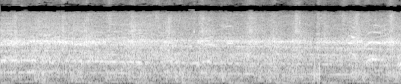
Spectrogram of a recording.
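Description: Deca Dance fairground thrill ride running at speed: a steady mechanical rumble of the spinning gondolas and platform mixed with ride music.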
